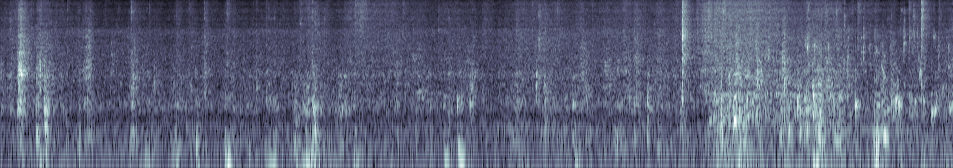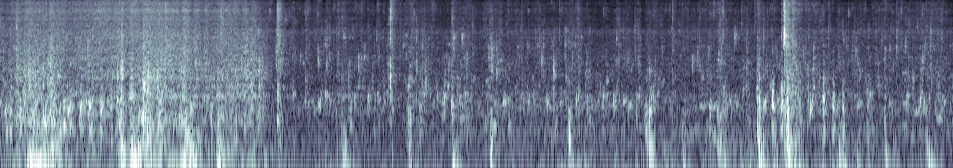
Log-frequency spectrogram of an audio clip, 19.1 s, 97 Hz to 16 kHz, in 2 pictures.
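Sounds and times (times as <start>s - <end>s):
faint trickling water: 5.2s - 19.0s.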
